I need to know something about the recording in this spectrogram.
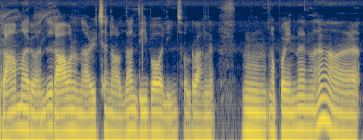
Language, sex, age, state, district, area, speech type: Tamil, male, 18-30, Tamil Nadu, Thanjavur, urban, spontaneous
